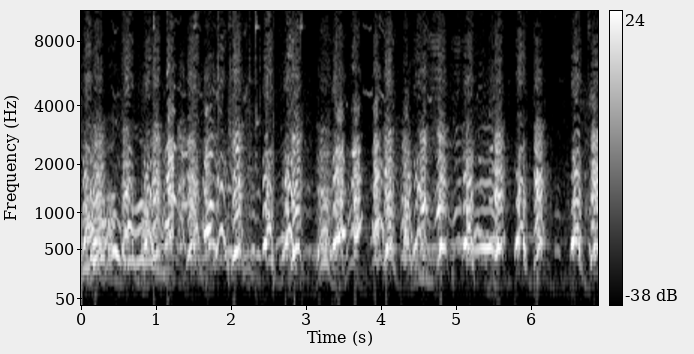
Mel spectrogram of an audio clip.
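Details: Several Siberian Huskies talking together: a dense stream of rapid yowling, arched woo sounds and yips, overlapping without pause, voices rising and falling in quick succession.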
